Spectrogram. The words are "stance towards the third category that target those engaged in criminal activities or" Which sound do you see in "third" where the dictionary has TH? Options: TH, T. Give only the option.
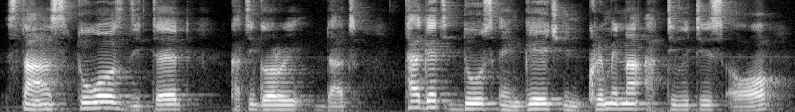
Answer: T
